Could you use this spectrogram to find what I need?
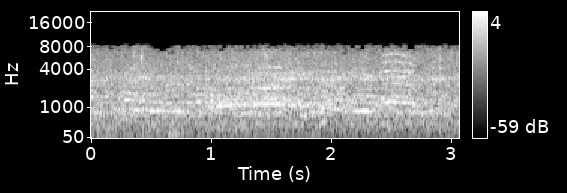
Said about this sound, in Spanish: Estamos en el encierro, corriendo los mozos, subiendo cuesta de Santo Domingo, qué bonito, sí que se oye, sí que se oye, hoy sí que se oye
